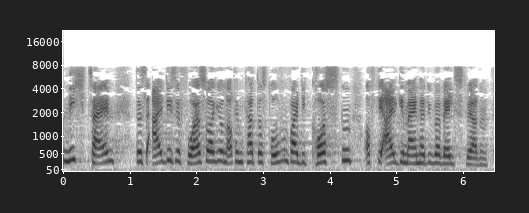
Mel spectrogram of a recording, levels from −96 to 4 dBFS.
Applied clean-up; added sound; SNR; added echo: none; none; none; none.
